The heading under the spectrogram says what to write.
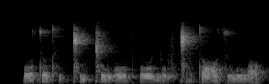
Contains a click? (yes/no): yes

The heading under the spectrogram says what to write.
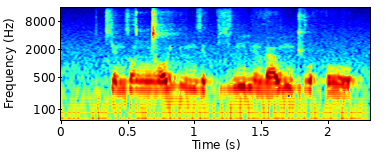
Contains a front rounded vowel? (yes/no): yes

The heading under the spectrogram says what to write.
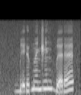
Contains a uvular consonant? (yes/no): no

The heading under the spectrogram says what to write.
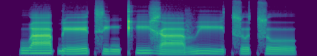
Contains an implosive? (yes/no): yes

